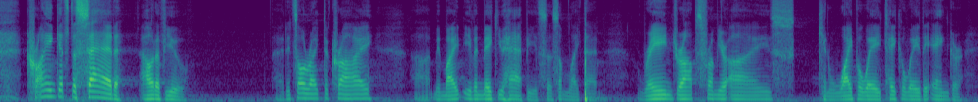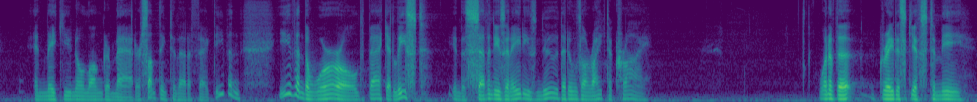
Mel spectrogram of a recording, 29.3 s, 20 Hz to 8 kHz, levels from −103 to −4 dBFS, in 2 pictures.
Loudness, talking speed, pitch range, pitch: -39 LUFS, 145 wpm, 95-120 Hz, 110 Hz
